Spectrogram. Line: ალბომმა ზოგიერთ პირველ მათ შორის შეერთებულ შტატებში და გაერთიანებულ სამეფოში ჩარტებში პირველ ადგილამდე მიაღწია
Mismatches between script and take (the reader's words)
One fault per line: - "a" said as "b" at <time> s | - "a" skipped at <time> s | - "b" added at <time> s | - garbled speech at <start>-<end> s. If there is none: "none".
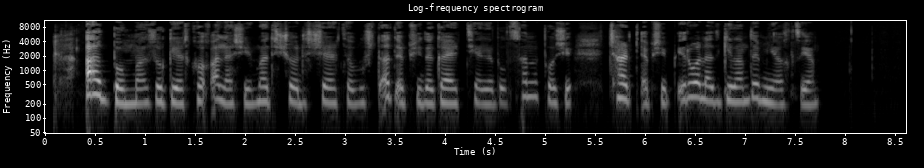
- "პირველ" said as "ქვეყანაში" at 1.5 s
